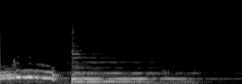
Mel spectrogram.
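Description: A pigeon coos, two soft, throaty phrases with a brief pause between them, the second a longer rolling warble that fades out.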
